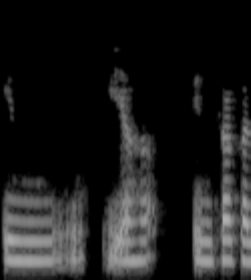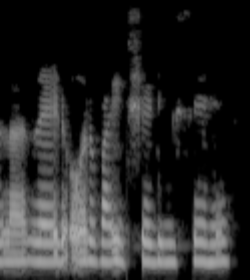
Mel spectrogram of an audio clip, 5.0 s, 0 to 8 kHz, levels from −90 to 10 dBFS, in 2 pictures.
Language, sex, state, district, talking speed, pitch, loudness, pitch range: Hindi, female, Maharashtra, Nagpur, 120 wpm, 210 Hz, -29 LUFS, 200-215 Hz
